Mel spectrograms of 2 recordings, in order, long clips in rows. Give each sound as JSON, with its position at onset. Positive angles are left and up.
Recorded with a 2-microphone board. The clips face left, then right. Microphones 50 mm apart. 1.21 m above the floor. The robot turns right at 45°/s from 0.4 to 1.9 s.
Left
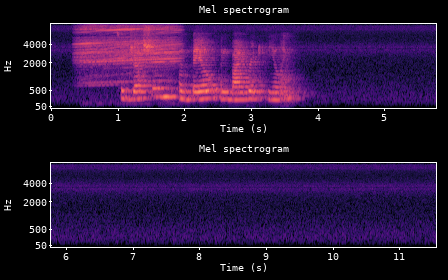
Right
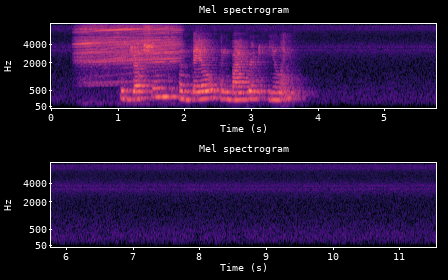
{"t": 1.0, "sound": "a woman speaking", "azimuth_deg": -35, "distance_m": 3.5}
